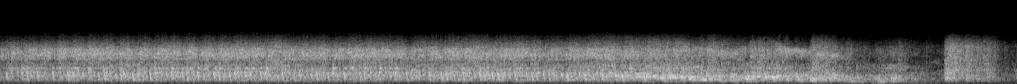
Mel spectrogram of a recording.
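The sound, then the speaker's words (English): A car engine runs with a steady, loud rumbling drone for about eight seconds as the car is driven around a drive-in theater, then briefly dips and surges before cutting back near the end. “I'm doing the driving.”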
